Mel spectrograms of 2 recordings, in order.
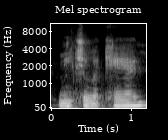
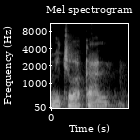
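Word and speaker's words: Michoacán: mexico add during the super bowl and back meechula can more like mitchuo can't no it's pronounced mijo akan everybody the colonizer could not pronounce that state of mexico it's michoacan so yes avocados you might eat them you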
